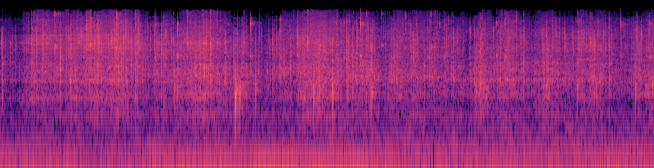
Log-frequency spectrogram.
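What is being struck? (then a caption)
Cardboard rainstick tube with loose filling. A long, hollow, painted cardboard rainstick tube is held with the fingertips and tilted, sending its filling trickling down inside. The result is a steady, bright, hissing patter of many tiny clicks that swells and eases slightly but never stops, with little low end.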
